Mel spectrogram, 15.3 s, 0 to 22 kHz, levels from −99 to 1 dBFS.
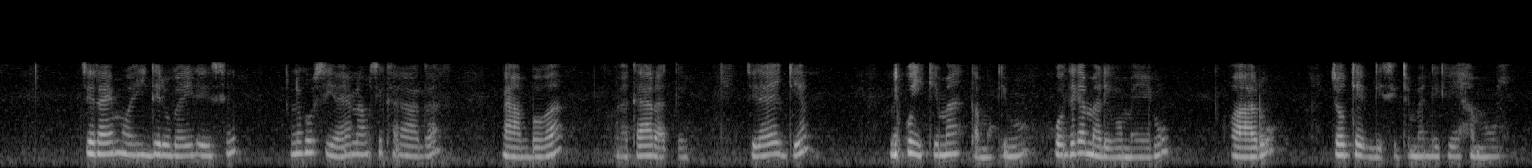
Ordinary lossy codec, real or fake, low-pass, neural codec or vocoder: none; fake; 5.4 kHz; codec, 24 kHz, 0.9 kbps, WavTokenizer, medium speech release version 1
